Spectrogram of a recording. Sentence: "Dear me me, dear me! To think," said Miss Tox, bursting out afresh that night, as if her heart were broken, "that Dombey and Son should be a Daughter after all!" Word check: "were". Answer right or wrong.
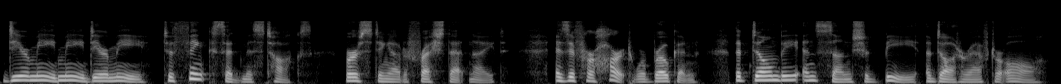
right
